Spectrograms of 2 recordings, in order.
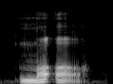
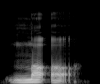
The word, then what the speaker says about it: mo'o: An okina is pronounced like a pause or musical rest, which changes the pronunciation and may alter the word's meaning. Since the okina is commonly missing from mo'o, this caused various pronunciations of mo'o like mu or mo'o, and makes things tougher for internet searches.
